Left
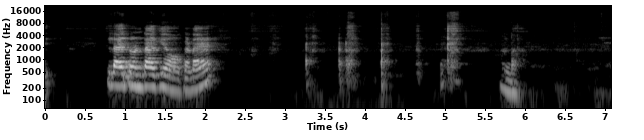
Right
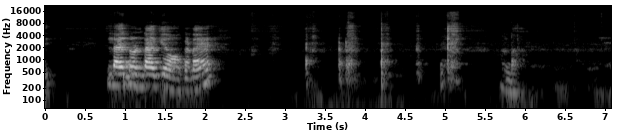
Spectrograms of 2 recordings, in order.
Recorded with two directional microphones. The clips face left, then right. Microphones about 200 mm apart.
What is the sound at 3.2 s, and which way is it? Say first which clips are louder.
Music: even; 20° right (ahead or behind).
